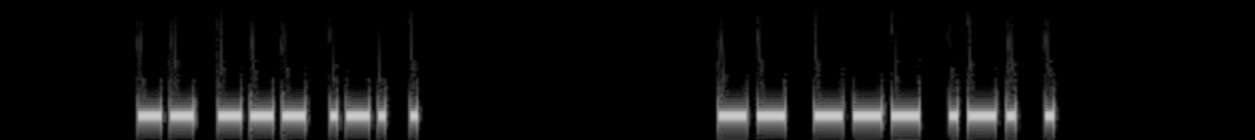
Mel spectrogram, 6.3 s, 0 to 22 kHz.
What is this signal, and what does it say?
Morse code, heard as a keyed tone, about 32 wpm, 700 Hz. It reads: MORE MORE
